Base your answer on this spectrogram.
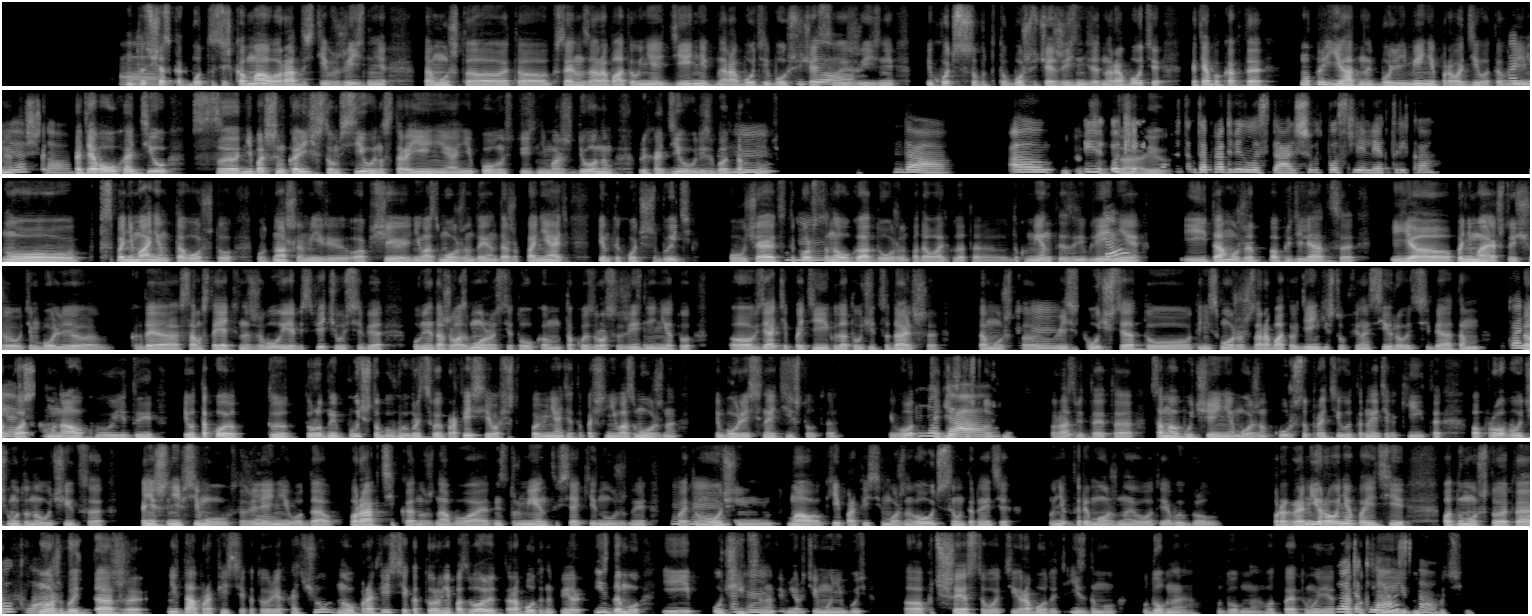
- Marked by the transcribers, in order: "изможденным" said as "изнеможденным"; tapping
- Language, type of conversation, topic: Russian, podcast, Как выбрать работу, если не знаешь, чем заняться?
